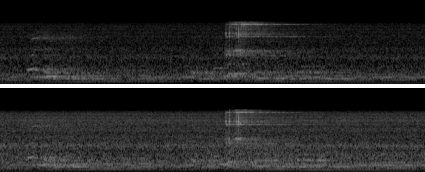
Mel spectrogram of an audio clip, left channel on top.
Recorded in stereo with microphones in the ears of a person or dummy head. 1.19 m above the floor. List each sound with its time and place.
0.3 s a child speaking: 5° left (ahead or behind), 5 m; by 3.2 s 15° right (ahead or behind), 5.5 m
2.2 s a bicycle bell: 15° right (ahead or behind), 3 m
